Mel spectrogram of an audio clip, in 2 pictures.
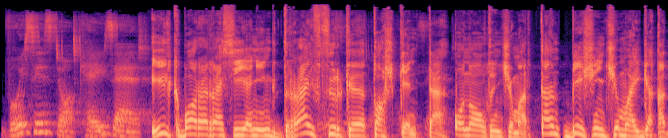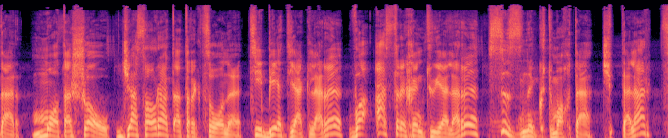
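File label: Uzbek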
